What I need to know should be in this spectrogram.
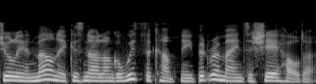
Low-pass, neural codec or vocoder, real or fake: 7.2 kHz; none; real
